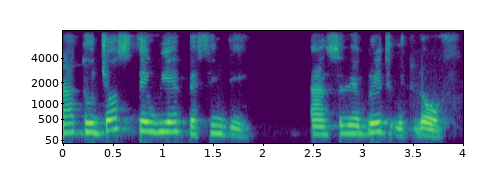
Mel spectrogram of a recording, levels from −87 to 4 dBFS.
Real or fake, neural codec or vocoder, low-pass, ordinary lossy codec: real; none; 7.2 kHz; Opus, 16 kbps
